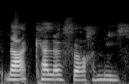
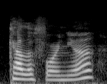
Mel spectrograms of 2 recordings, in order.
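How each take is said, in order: First: La Californie said the French way, even syllables, nasal-free French vowels; French pronunciation. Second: California said the English way, stress on the middle syllable; English pronunciation. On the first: Teacher gives students the French name, French pronunciation. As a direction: say la Californie as a French speaker would. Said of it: "mais en français on dit". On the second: Teacher contrasts the English name with French, English pronunciation. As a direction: say California as an American would. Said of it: "en anglais on dit". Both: Shown as a demonstration.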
